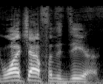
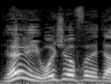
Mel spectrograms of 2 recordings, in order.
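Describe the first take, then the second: First: It is said in a serious, sober tone. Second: It is said in a lighthearted, joking tone.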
